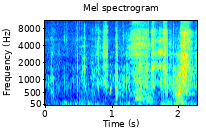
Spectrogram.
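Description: Low wind rumble on the microphone, with a man's breathy 'ah' falling in pitch near the end.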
